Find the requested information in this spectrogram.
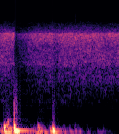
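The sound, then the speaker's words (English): Food sizzles in a cooking pan as a faint, steady high hiss, broken early by a couple of soft low thumps. “That's her cooking.”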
